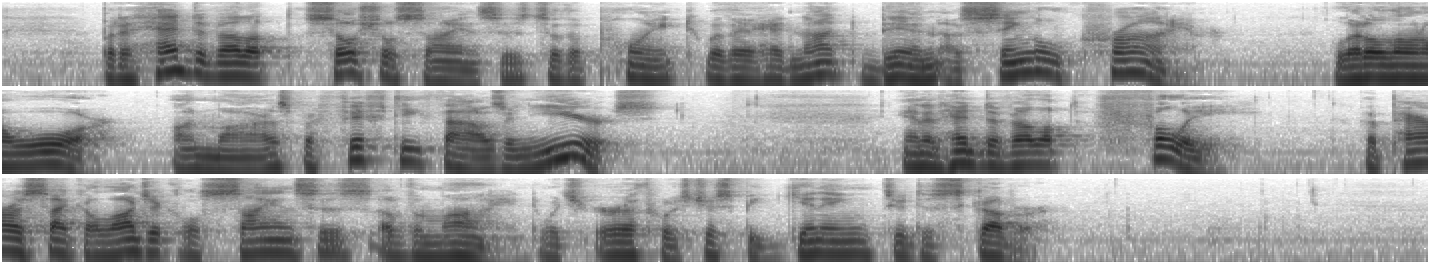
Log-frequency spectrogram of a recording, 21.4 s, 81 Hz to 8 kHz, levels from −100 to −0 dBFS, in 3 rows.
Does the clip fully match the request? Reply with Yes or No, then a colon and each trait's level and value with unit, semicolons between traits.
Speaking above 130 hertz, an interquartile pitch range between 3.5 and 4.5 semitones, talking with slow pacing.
No: low, 125 Hz; average, 4.0 semitones; slow, 125 wpm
